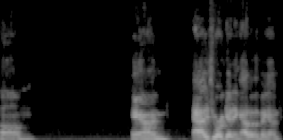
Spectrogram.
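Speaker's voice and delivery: ordinary talk, nothing marked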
